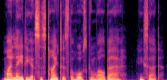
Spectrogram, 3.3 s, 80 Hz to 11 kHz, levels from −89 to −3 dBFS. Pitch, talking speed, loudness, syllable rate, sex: 185 Hz, 250 wpm, -16 LUFS, 5.6 syllables/s, female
